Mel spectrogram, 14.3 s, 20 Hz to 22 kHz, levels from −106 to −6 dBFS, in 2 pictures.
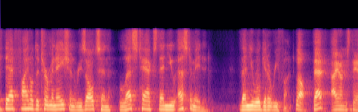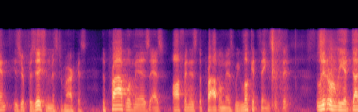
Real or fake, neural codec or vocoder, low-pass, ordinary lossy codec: fake; codec, 24 kHz, 0.9 kbps, DualCodec; 7.2 kHz; Opus, 64 kbps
